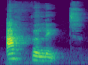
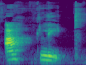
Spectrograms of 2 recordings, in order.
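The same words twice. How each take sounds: First: The word is said with three syllables. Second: The word is said with two syllables. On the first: The speaker calls it wrong. "adding another syllable" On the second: The speaker calls it right. "So there should be two syllables"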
